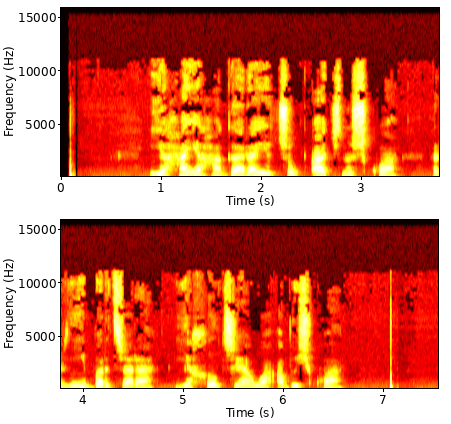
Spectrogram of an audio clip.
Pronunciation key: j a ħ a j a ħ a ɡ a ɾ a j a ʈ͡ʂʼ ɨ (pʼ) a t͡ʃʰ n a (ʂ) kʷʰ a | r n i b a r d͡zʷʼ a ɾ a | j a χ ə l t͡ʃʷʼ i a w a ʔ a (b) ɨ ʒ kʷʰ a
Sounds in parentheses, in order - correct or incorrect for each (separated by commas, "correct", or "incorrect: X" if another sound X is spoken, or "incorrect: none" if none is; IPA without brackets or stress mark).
correct, correct, correct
